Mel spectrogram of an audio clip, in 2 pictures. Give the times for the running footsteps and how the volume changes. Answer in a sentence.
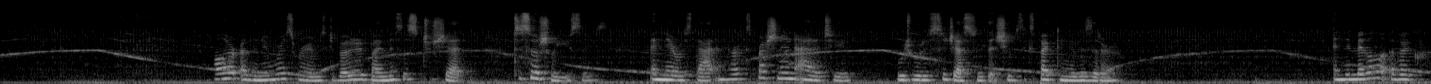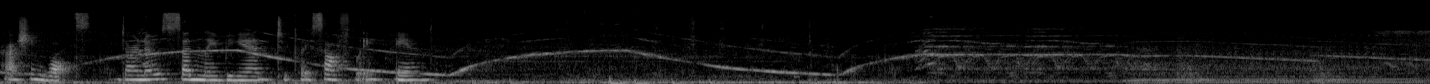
You can't hear the running footsteps here.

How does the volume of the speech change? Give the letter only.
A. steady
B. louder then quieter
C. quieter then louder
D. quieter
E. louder
A.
